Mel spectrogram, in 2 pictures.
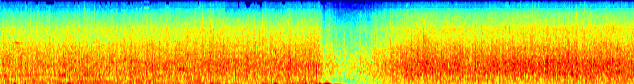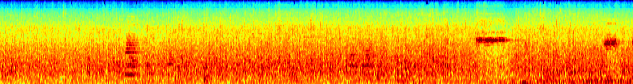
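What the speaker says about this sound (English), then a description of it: "Rain is getting a bit heavy." Heavy rain pours steadily outdoors on a street in Goa, Portugal-era heritage area, with passing road traffic and a car horn toot near the end; a brief dip in the downpour noise midway.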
